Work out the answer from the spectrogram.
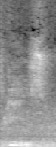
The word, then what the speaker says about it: crise: In French, it's crise, very close.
